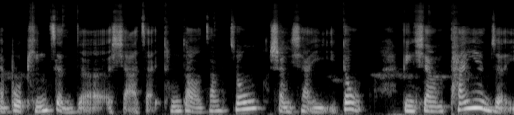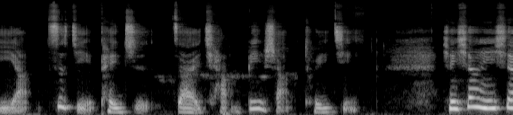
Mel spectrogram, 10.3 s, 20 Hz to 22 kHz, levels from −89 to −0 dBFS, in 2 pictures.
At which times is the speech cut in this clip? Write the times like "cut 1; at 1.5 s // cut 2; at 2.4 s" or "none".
cut 1; at 2.7 s // cut 2; at 8.1 s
